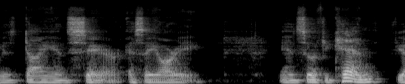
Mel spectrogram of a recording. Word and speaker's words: Sare: And the last name is spelled S-A-R-E, Sare.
